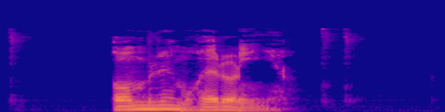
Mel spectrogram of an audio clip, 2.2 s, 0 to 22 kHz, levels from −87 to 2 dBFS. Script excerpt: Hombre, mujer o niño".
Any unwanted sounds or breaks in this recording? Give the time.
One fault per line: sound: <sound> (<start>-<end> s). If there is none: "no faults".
no faults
